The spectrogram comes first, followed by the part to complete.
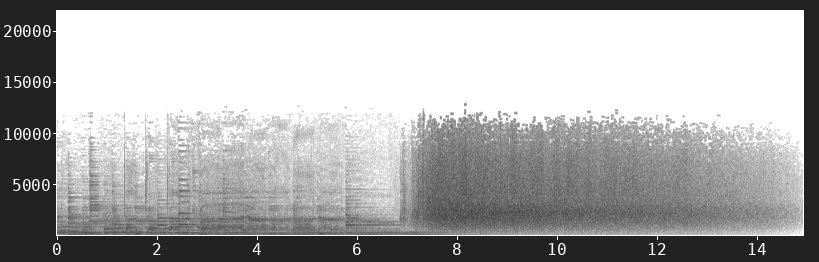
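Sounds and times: audience applause: 6.9 - 14.9.

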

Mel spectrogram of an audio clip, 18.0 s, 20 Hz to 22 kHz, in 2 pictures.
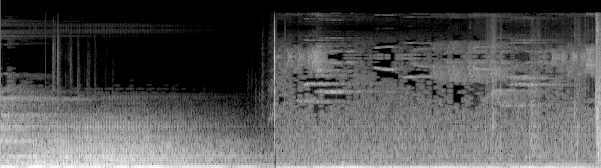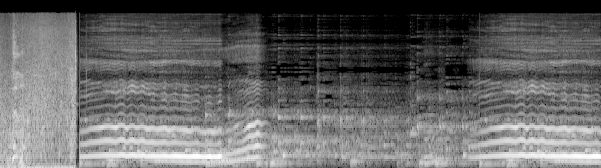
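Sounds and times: low hum: 0.0 - 9.2
birds chirping: 4.0 - 10.2
plucked string music: 11.9 - 17.2.

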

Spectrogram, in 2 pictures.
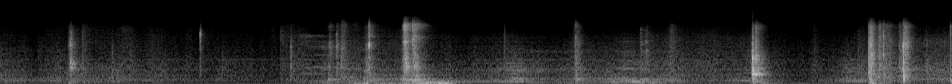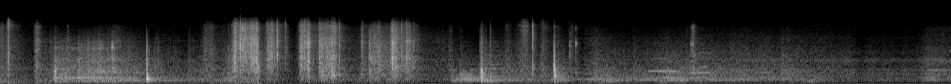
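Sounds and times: towel rustling: 11.5 - 14.0.

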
